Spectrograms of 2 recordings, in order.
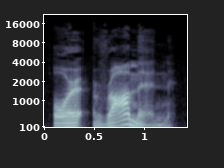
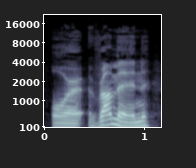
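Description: First: Raman said "RAH-mun", drawn out; open-a pronunciation. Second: Raman said "RUH-mun"; short-u pronunciation. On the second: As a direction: say Raman with a short first vowel, as in "run". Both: Shown as a demonstration. Lists the guest's names two ways.

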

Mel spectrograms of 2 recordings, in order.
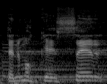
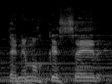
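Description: Both takes have the same delivery.

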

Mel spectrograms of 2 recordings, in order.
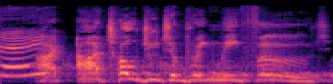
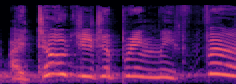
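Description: First: Fast, loud, irritated order. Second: Fast, cheeky echo of the order; copycat mimicry. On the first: Acted. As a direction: snap the order impatiently. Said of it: "Stop that". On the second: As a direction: parrot it back cheekily. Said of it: "Stop repeating everything I say".

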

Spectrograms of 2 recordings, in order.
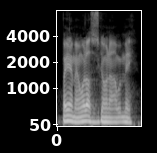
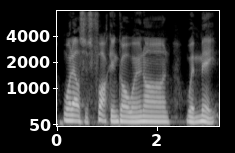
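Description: First: Said in the usual way. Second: Slow, drawn-out musing; slow, self-amused drawl. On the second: Shown as a demonstration. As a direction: stretch each word out, pondering aloud. Slowed, drawn-out repeat.

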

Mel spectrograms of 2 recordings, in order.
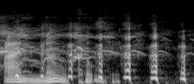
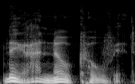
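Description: First: Slow, low, through a laugh; buddy insisting, laughing. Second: Low, stubborn buddy voice; buddy insisting. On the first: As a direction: drag it out slowly while laughing. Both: Retold or imitated.

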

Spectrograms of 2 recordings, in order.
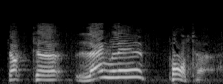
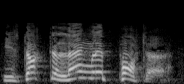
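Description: First: Slow, measured announcement of a guest; formal introduction. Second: Said in the usual way. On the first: Real, not acted. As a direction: announce the name slowly, as a handover. Formally hands over to the guest.

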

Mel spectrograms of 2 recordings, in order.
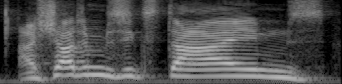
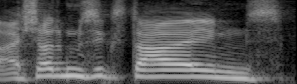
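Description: First: Slow, slightly higher movie-villain line; quoting a movie line. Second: Slow, slightly higher quote; quoting a movie line. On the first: Reciting her favorite horror quote to a friend, slow and dramatic. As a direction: deliver it like a slasher film quote. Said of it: "To refresh". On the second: Listing top five horror quotes for her friend, slow and dramatic. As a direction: savor the line like a horror fan. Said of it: "there is". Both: Retold or imitated.

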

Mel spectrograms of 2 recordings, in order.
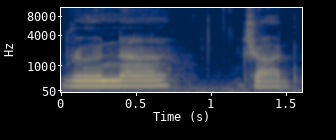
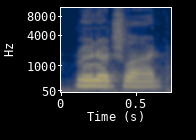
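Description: First: "Runajad" said slowly with the J sounded, as "Runa-jad"; unsure pronunciation. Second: "Runelad" said with the J silent, spoken as "Rune-lad"; unsure pronunciation. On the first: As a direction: slowly try out "Runajad" with a spoken J. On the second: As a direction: tentatively say "Runelad" with no J sound. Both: Shown as a demonstration. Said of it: "I don't know if I'm pronouncing it properly".

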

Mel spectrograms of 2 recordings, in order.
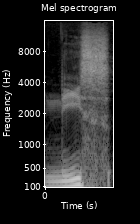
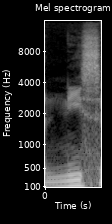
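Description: First: Nisse as one syllable, "neess"; tentative pronunciation. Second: Nisse in two syllables, "nee-seh"; tentative pronunciation. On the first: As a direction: say Nisse with the final vowel dropped. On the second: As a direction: sound the final e in Nisse. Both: Shown as a demonstration. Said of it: "I'm not saying that one right".

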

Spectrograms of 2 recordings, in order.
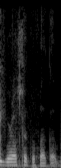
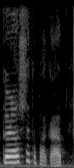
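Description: First: Said in the usual way. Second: High-pitched mock outburst; sassy retold retort. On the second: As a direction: throw it out high, playing the fed-up boss. Acts out boss's retort, then corrects herself.

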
